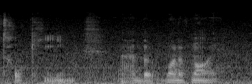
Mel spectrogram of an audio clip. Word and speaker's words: Tolkien: on Tak himself John Ronald Ro talkin um actually pronounced toen um but one of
